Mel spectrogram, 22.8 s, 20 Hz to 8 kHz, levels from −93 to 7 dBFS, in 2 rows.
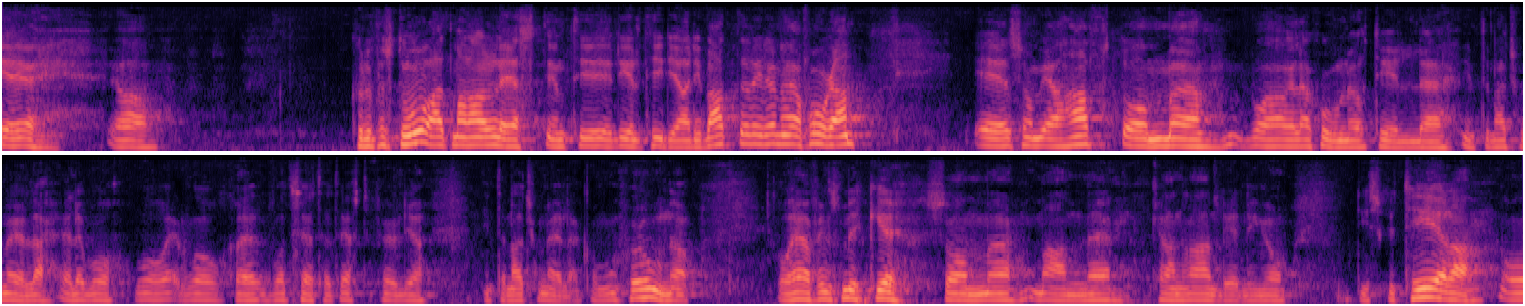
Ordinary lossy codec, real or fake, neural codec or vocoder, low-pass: none; fake; codec, 16 kHz, 4 kbps, X-Codec, WavLM features, trained on Multilingual LibriSpeech; 7.2 kHz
